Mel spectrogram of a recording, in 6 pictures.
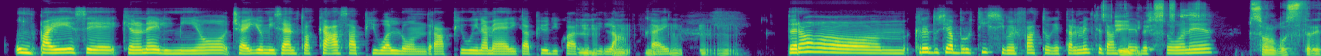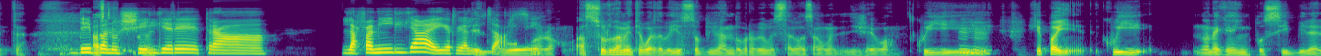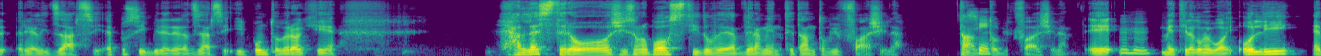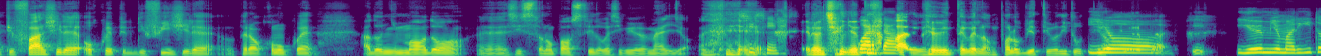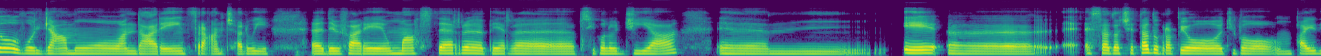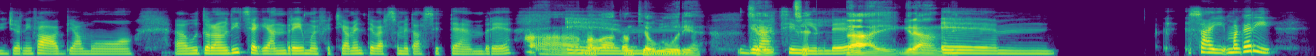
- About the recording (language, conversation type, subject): Italian, unstructured, Quanto pensi che la paura possa limitare la libertà personale?
- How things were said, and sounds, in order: tapping; other background noise; "okay" said as "kay"; drawn out: "Però"; "realizzarsi" said as "relazzarsi"; chuckle; laughing while speaking: "e non c'è niente da fare. Ovviamente"; drawn out: "io"; "proprio" said as "propio"; "auguri" said as "agurie"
